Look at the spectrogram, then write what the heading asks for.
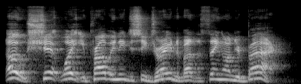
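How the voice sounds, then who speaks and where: A man voicing a caring male coach who gently encourages his student. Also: high-pitched, big pitch swings, a little fast, voice pushed up, full character voice. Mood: playful. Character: caring male coach, warm proud mentor. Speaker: trainer of the narrator. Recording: soft music behind.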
